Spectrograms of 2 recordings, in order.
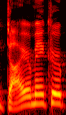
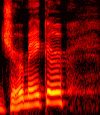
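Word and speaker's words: D'yer Mak'er: It's actually Diremaker, but you're supposed to pronounce it Jermaker.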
